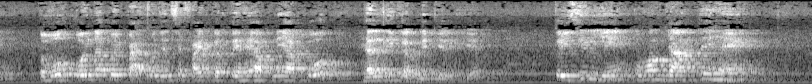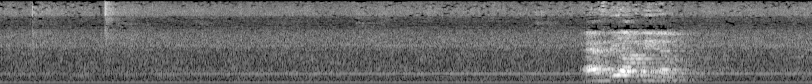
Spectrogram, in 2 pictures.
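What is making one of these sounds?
A man speaks calmly, as if teaching, close to the microphone, with long pauses.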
